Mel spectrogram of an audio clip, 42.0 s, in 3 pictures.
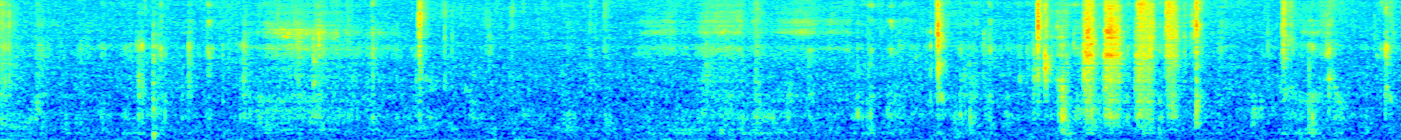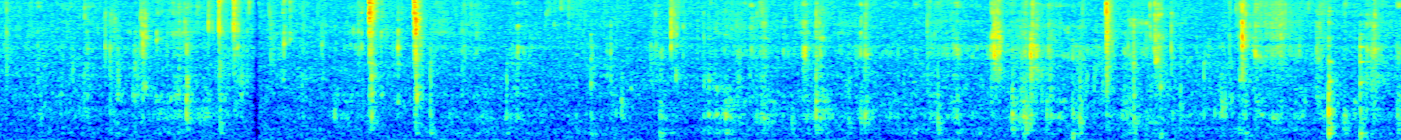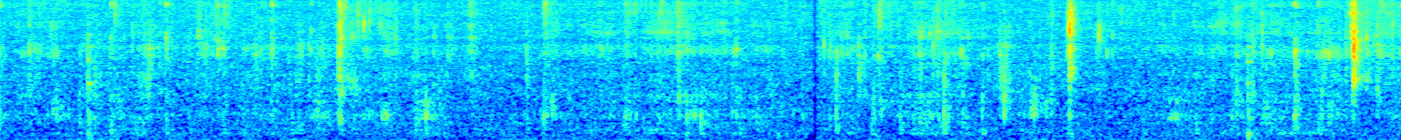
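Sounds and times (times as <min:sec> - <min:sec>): wet chewing and mouth smacks: 0:40.3 - 0:42.0.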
